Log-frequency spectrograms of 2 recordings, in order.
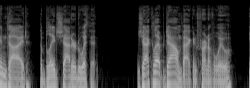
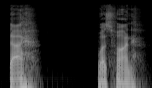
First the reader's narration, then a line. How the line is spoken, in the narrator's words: he muttered, slowly drifting off into the darkness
